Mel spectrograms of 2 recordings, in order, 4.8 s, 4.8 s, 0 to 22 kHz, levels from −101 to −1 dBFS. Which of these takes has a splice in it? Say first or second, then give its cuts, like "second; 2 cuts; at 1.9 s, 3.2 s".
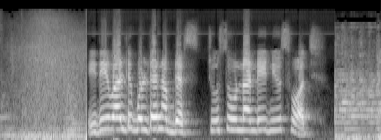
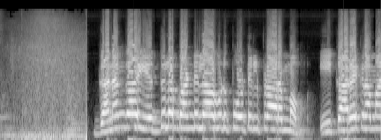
second; 1 cut; at 1.1 s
